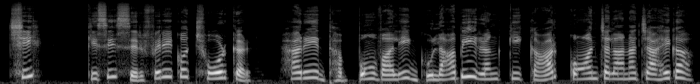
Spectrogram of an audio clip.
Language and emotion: Hindi, disgusted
